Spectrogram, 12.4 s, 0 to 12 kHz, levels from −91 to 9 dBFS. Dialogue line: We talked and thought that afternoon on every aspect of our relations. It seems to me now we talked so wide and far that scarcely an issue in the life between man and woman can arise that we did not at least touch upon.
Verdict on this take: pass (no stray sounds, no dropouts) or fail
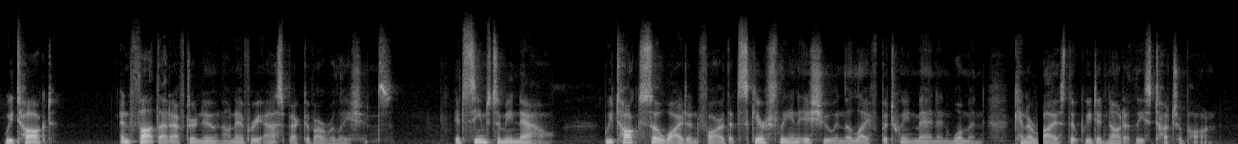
fail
